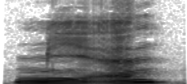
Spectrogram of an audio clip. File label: "mian3", pinyin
